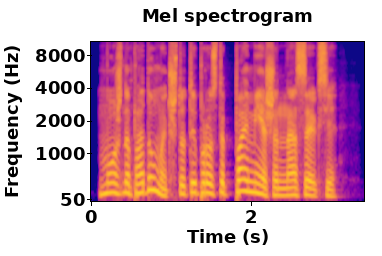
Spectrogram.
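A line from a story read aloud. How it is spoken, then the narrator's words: Snide girlish voice. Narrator (Russian): ехидным голоском заметила девица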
